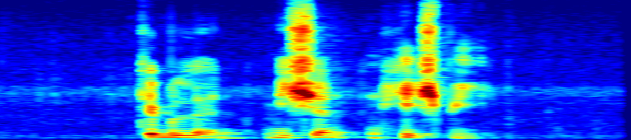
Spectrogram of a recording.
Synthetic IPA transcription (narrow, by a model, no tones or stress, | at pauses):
tʰɛ̃mbələ̃nmiʃə̃nɛ̃nhet͡ʃbḭ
